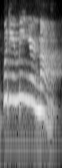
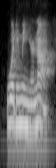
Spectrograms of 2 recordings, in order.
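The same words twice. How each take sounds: First: Loud, high-pitched disbelieving question; incredulous challenge. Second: Said in the usual way. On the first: Retold or imitated. Friend challenging the Caribbean woman's denial, incredulous. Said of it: "He's like".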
